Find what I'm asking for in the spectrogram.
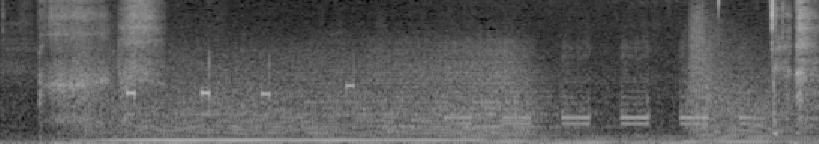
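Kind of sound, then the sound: signal or alarm, telephone dialing tones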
